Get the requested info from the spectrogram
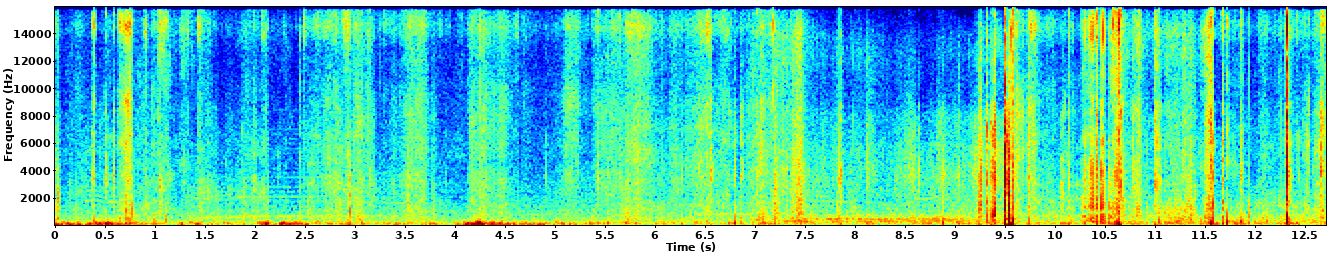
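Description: Close handling noise of a clip-on wireless microphone being fiddled with on a chest strap: fabric and fingers rubbing and fumbling, with a few sharp plastic clicks in the last few seconds.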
